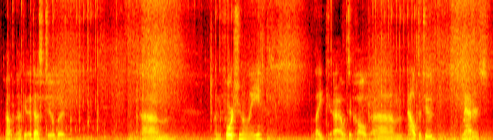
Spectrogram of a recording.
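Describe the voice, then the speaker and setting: A man's voice: medium pitch, creaky. A man giving casual let's play commentary, slangy and profane, thinking aloud as he plays. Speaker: gaming video host.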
